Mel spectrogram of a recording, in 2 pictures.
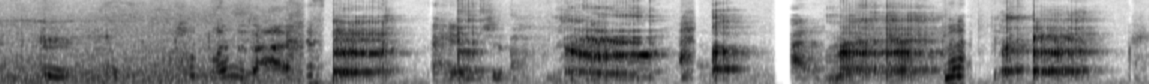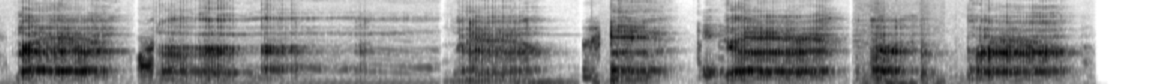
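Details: Compilation of a woman's deliberate burps: about ten loud, voiced burps of varying length in quick succession; repeated burping.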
